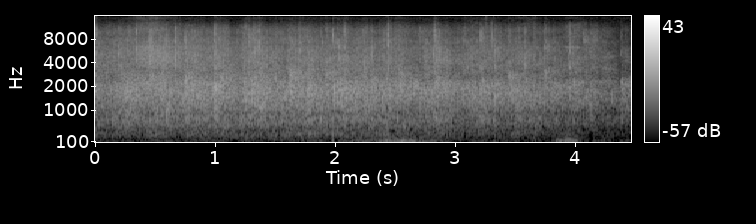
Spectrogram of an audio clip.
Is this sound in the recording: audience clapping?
yes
